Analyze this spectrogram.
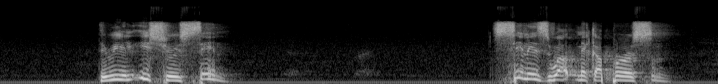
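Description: A man preaches with emphasis into a microphone, in short bursts with pauses.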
